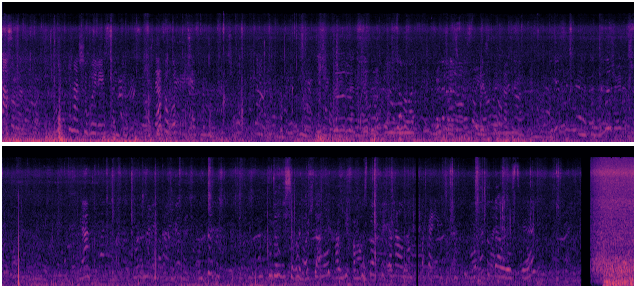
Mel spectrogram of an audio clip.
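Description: Several adults talk nearby outdoors.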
